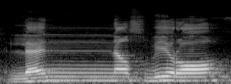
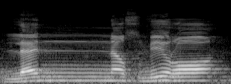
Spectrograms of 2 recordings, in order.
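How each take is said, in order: No difference in how they are said.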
